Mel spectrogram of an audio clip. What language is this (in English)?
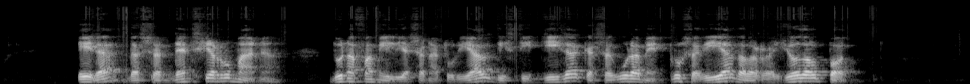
Catalan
